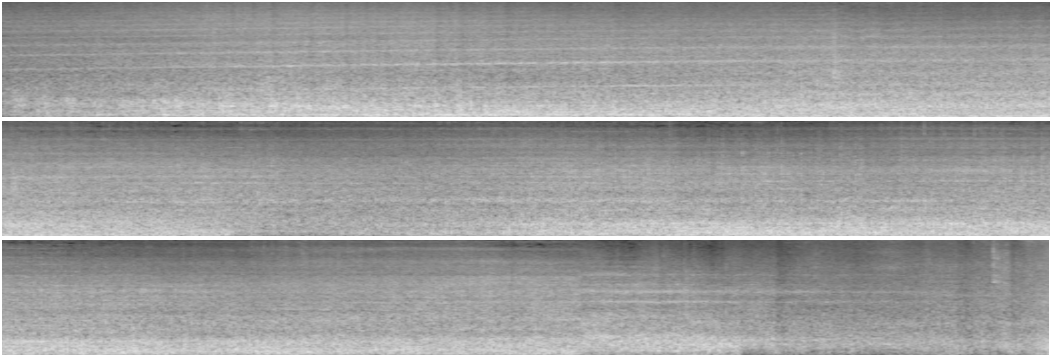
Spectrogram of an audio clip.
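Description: A long passenger train rolling past close by as it gathers speed, with the steady rumble and clickety-clack of locomotive and coach wheels on the rails. A whine rises in pitch over the first several seconds, and the noise dips briefly about halfway through.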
